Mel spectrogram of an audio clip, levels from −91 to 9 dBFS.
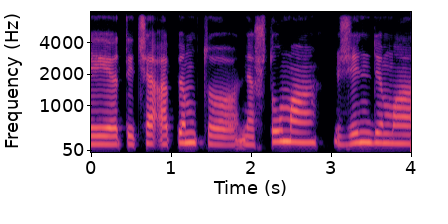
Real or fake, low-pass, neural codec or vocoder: real; 7.2 kHz; none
